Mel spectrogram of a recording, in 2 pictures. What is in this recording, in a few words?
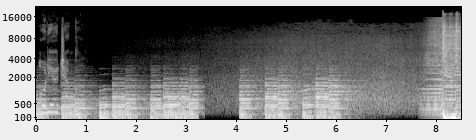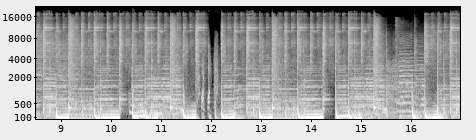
summer hiphop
